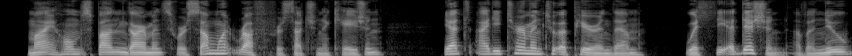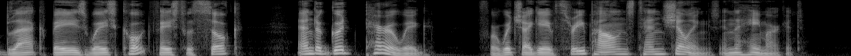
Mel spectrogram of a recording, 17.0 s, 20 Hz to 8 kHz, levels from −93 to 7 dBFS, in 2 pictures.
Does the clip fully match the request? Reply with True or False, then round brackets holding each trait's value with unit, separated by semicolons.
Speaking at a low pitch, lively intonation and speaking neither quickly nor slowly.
True (105 Hz; 6.2 semitones; 155 wpm)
